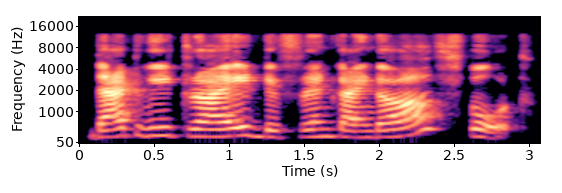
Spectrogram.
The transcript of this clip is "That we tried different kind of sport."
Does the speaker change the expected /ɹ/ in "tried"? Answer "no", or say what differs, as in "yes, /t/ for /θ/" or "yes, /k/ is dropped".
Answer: no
